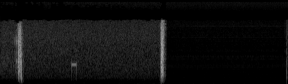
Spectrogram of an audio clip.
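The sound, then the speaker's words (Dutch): A weak radio transmission: faint, band-limited static hiss for about three seconds, punctuated by sharp squelch bursts and a brief beep, then cutting off into silence before one last click. “Oeh, heeft iemand anders het signaal beter kunnen horen?”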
